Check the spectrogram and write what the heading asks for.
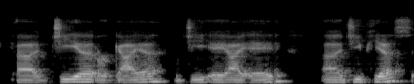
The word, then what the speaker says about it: Gaia: I pronounce it Gaia, Gaia, Gaia.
